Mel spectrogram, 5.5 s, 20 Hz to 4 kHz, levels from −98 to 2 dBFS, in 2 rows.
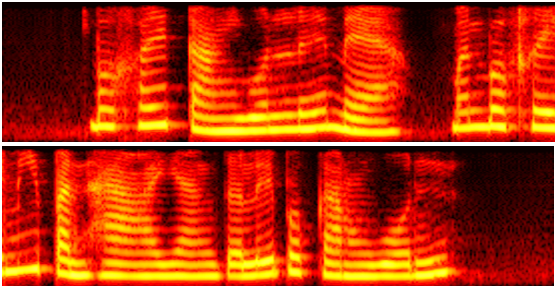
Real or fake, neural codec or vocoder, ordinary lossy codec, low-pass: fake; codec, 16 kHz, 2 kbps, X-Codec, WavLM features, trained on Multilingual LibriSpeech; none; 3.6 kHz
